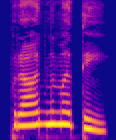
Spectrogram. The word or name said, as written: ಪ್ರಾಜ್ಞಮತಿ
